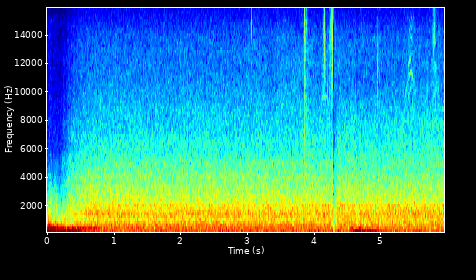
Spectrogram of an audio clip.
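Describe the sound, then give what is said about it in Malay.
A steady, dense roar of heavy rain fills the whole recording, with deep low rumbles swelling at the very start and again near the end, like thunder. No one speaks. “5 menit saja mau pulang juga hujan”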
